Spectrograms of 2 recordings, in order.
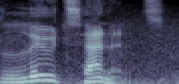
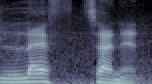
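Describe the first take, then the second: First: It is said without an f sound: loo-tenant. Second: It is said with an f sound: lef-tenant. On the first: "the Americans say it's Lieutenant" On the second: "being from the U K, we say Lieutenant"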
